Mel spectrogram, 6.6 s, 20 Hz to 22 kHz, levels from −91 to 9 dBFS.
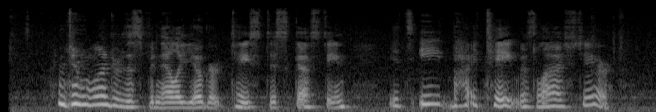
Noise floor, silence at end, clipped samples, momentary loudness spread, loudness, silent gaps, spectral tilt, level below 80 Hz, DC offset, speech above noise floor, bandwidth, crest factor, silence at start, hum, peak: -56 dBFS; 0.2 s; under 0.1%; 13 LU; -32 LUFS; none; -6.5 dB/octave; -62 dBFS; under 0.1%; 24 dB; 15.5 kHz; 18 dB; 0.6 s; none; -14 dBFS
